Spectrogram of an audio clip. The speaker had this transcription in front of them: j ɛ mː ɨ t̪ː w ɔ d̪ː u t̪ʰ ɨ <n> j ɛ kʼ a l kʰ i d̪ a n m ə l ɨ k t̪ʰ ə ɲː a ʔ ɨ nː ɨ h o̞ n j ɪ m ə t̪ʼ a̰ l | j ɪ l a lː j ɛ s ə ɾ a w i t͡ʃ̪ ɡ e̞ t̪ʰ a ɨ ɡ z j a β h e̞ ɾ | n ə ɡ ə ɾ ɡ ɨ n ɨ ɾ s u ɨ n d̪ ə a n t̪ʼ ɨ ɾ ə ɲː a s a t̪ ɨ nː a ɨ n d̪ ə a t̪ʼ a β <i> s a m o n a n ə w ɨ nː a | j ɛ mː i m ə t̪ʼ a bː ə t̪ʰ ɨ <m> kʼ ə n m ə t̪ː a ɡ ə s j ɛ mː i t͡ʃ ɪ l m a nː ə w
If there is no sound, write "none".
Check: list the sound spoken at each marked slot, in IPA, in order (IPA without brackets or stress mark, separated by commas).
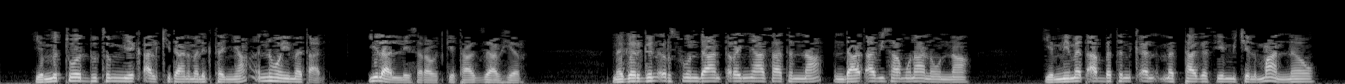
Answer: m, i, n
